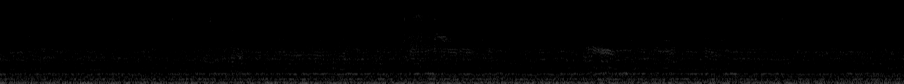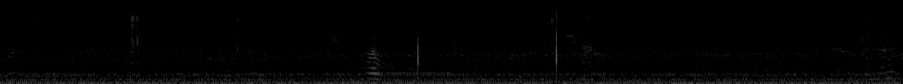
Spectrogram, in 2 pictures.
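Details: Honey bees crowding a hive frame with their queen during a hive inspection give a steady, low droning hum throughout, with a few faint clicks and taps over the constant buzzing.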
